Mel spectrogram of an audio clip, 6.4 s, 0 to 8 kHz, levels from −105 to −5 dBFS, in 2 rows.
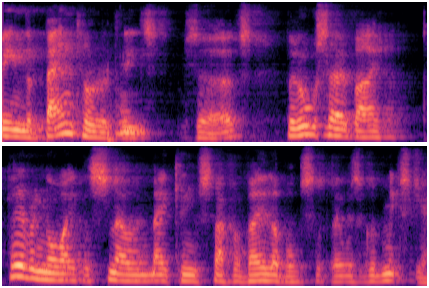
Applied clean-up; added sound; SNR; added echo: neural mask model DeepFilterNet 3.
